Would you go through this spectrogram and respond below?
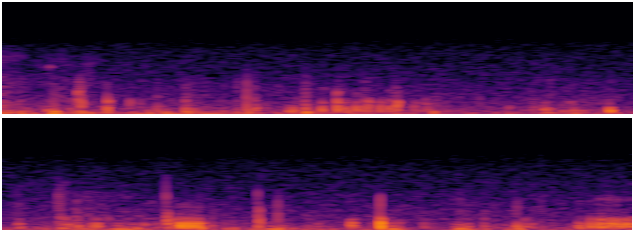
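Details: Person's stomach while eating a burger and fish fries, recorded with a new microphone that has occasional static: continuous low gurgling and churning with squeaky bubbling bursts, fairly loud and busy; active borborygmi during digestion.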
